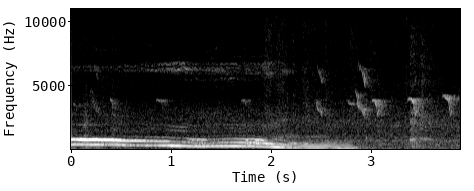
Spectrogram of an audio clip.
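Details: Luoluo, a household Alaskan Malamute, whining for watermelon while hugging a leg: a single drawn-out descending howl that wavers and trails off, followed by faint high chirps in the background.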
